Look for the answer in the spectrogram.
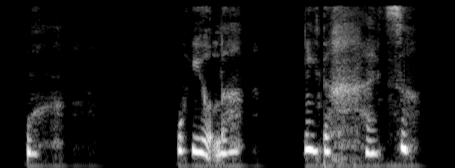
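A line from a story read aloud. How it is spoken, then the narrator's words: Resolute, repeated. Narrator (Chinese): 狠狠一咬牙，一次次说道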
